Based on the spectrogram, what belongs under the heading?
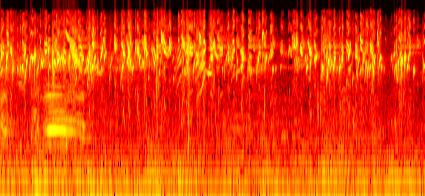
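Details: Female European goldfinch babtaba for encouraging a young goldfinch to sing, heard as busy, high twittering; near the start a brief lower, wavering tonal squeak cuts in before the chatter carries on.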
